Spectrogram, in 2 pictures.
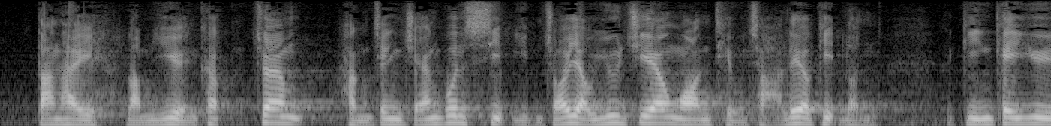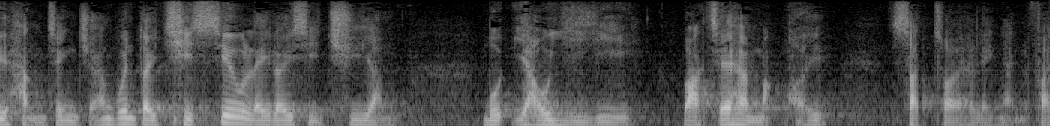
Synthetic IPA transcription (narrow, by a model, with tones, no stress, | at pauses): t̪aː˨nhɐ˨jlɐ˨˩mjiː˨˧jyː˨˩nkʰœ˧k̚t͡ʃœː˥ŋhɐ˨˩ŋt͡sɪ˧ŋt͡ʃœː˨˥ŋkuː˥nsiː˨˧p̚jiː˨˩mt͡sɔː˨˥jɐ˨wjuː˥t͡ʃiː˥ɛː˥wŋɔː˧nt̪ʰiː˨˩wt͡sʰa̰ː˨˩liː˥kɔ˧kiː˧t̚lɵ̰˨n | kiː˧nke˥jjyː˥hɐ˨˩ŋt͡sɪ˧ŋt͡ʃœː˨˥ŋkuː˥nt̪ɵ˧ɥt͡sʰiː˧t̚siː˥wle˨˧jlɵ˨˧ɥsiː˨˩t͡ʃʰyː˧jɐ˨˩mː | uː˨˩t̚jɐ˨˧wjiː˨jiː˨˩ | waː˨k̚t͡sɛː˨˥ɦɐ˨˩jmɐ˨k̚hɵ˨˥ | sɐ˨t̚t͡ʃɔ̰ː˨˧jhɐ˨˧le˨˩ŋːɐ̰˨˩nfɐ˧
